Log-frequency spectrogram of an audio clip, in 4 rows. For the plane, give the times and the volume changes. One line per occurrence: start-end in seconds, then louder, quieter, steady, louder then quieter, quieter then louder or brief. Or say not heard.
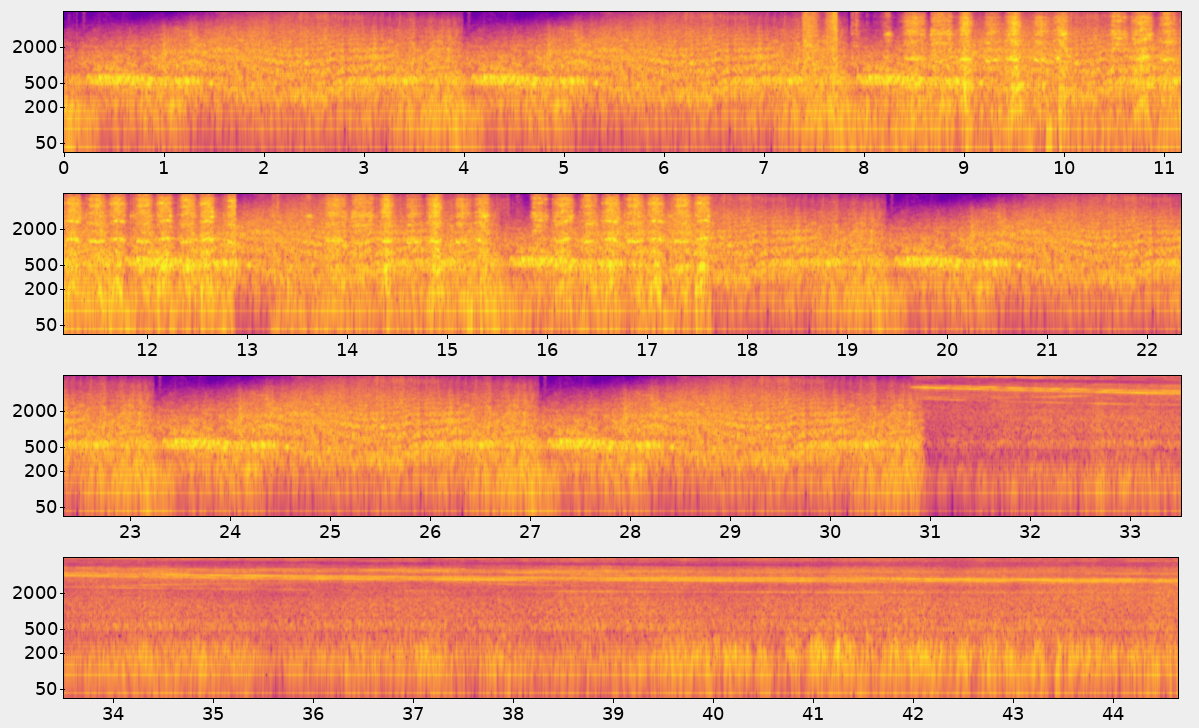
0.0-44.6 steady.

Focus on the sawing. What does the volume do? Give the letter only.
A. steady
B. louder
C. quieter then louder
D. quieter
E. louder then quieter
A.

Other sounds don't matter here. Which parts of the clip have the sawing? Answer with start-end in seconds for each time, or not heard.
7.3-17.6.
